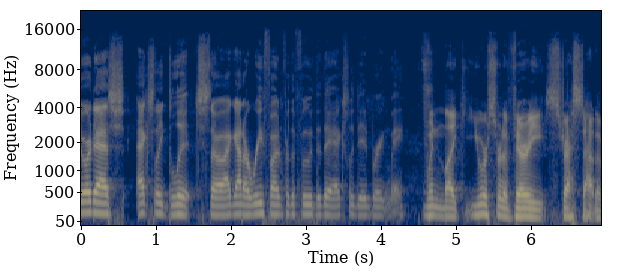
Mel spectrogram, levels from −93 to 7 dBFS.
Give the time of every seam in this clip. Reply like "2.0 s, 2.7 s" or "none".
4.5 s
